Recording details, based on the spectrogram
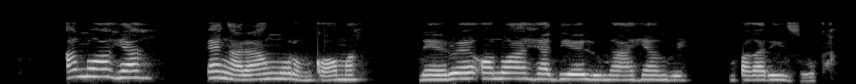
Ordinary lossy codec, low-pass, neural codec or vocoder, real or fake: none; 7.2 kHz; none; real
